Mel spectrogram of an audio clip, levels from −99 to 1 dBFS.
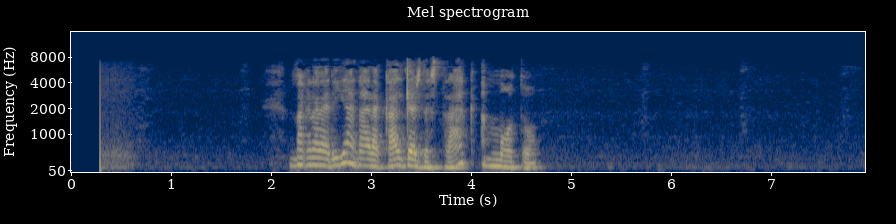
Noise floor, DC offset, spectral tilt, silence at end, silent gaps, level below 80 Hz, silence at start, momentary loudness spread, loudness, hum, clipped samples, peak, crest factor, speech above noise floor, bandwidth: -73 dBFS; under 0.1%; -5.5 dB/octave; 3.25 s; none; -66 dBFS; 0.3 s; 18 LU; -31 LUFS; none; under 0.1%; -8 dBFS; 28 dB; 42 dB; 8 kHz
